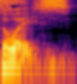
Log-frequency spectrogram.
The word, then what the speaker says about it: Seuss: Which I've been told is actually the way he wanted it pronounced. – Sus. Really? I thought it was Sus. – Soyce.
